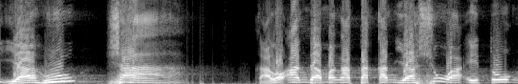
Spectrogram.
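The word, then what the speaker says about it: יהושע: Yod He itu membacanya Yah, itu betul. Tapi ketika belakangnya dikasih huruf waw, maka bukan lagi Yahshua. Tapi kalau Yah ada huruf waw, itu dibaca Yahu. Shin ayin sha, jadi Yahu sha.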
